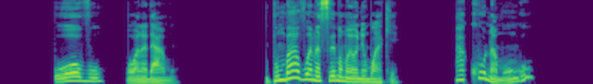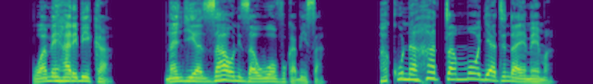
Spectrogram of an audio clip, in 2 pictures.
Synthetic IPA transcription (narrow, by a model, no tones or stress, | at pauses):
uɔvu | wawanaɗa̰mṵ | m̩pumbavuanasɛmamajɔnimwakʰɛ̰ | hakʰunamuŋɡu | wamɛɦaɾiɓika̰ | nand͡ʒiazaɔnizauɔvukaɓisa̰ | hakunahatamɔʄaːtɛndaɛmɛma̰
